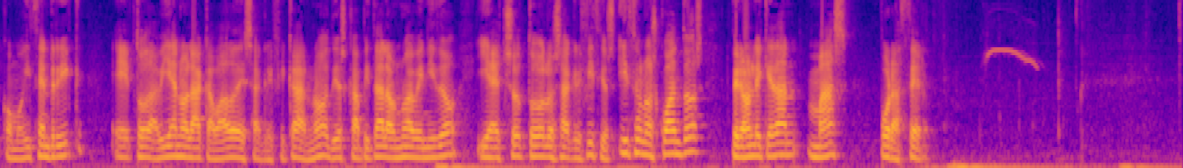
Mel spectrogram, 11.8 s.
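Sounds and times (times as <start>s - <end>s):
speech: 0.0s - 9.4s
short high-pitched whistle: 9.8s - 10.5s.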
